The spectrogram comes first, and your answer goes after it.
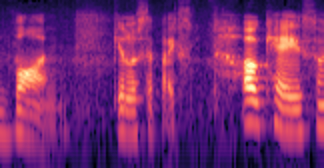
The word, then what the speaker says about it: Vaughan: Von. Remember, in English, the name is Von, pero aquí en España todo el mundo dice Vaughan, Vaughan.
